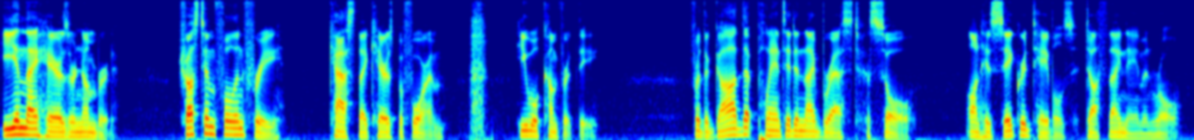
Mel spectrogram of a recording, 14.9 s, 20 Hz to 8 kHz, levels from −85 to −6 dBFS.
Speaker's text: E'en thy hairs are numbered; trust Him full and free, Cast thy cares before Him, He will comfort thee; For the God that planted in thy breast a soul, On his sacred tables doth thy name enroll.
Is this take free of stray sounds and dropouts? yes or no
no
